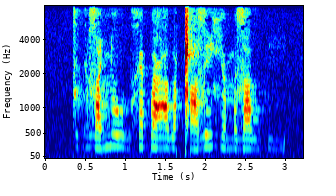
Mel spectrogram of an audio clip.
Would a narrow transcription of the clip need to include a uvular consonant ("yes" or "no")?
no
